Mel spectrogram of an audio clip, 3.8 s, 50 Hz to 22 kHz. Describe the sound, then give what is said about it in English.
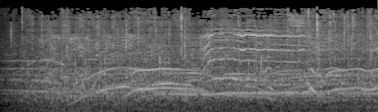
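A crowd in Singapore reacting together to an annular solar eclipse in which the moon covered 94% of the sun, many voices overlapping in rising and falling cheers and exclamations, a steady loud swell of excitement for the whole few seconds with no clear words. “Sounds kind of like the sound of a crowd viewing the total solar eclipse. But this was a crowd in Singapore where the moon covered 94% of the sun.”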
